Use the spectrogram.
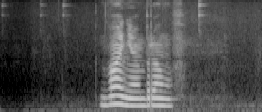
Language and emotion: Russian, neutral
